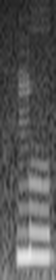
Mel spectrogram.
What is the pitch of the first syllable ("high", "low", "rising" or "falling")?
high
